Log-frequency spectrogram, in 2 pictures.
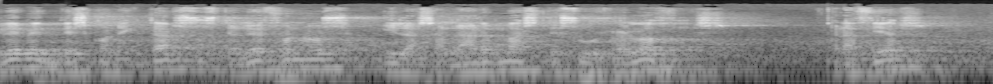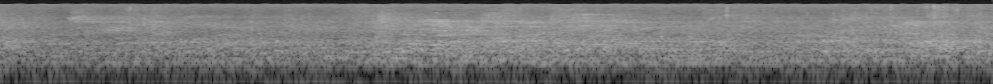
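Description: An audience murmurs quietly in a large hall.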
